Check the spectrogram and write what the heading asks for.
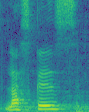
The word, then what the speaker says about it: لشکر: the 19th century as lascars. It was a term that was used predominantly at the time. The word comes from the Persian language, lascar, it's spelled lam, sheen, kaf, ra. And again, the word made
